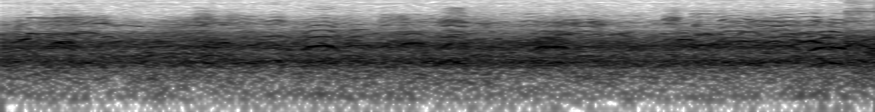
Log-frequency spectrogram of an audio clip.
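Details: A more distant, softer chorus of snow geese during a sunset fly-out at Sacramento National Wildlife Refuge, steady murmuring honks with a few clearer calls every second or so.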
